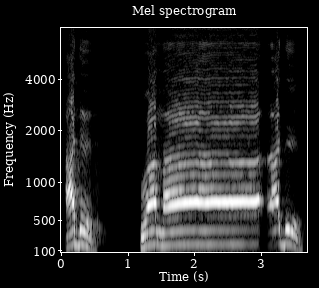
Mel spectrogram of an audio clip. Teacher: دال ساکن ہے، اس میں کلکلہ خوب ظاہر کریں گے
